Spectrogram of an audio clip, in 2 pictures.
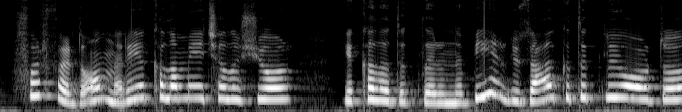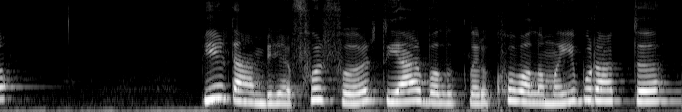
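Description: Slow, high-voiced woman reading a storybook. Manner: gentle, expressive. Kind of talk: children's storybook read-aloud.

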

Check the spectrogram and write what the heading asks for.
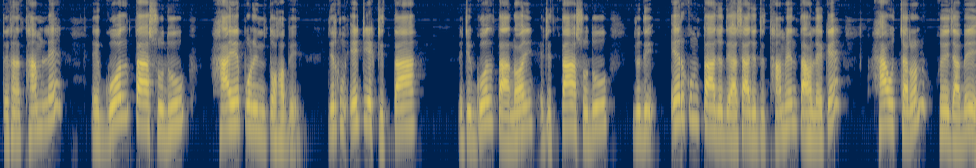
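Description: A Quran reading teacher leads an online lesson at a steady, careful pace. Each letter and vowel mark is sounded out in turn before the rule behind it is explained. The voice is smooth and clear and sits close in a dry space. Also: medium pitch, measured pace, pauses often, no echo. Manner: spells out letters and vowel marks one by one, explains rules patiently; addresses viewers directly, checks understanding.

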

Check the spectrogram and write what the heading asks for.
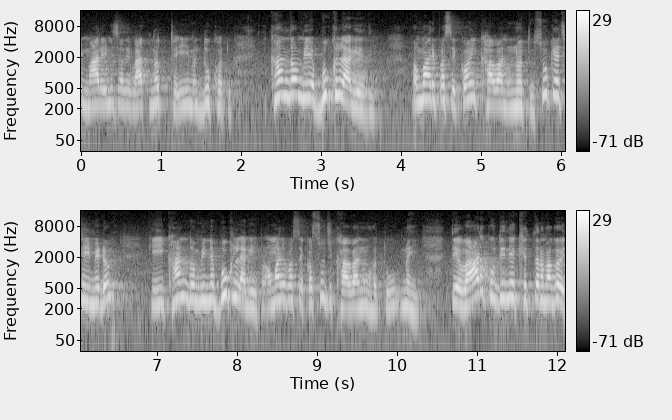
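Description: A woman schoolteacher, reading a textbook lesson aloud to a class and re-explaining each line, often checking that the pupils follow. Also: high-pitched. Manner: reads a line then re-explains it, often asking "બરાબર છે?".

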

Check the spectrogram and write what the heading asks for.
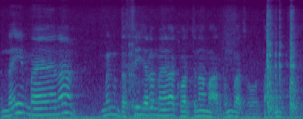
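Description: Middle-aged man, Indian Punjabi accent, teasing casual chat, echoey room, very loud clatter of pots. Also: on the high side, lively intonation, normal speed, distant mic, very noisy. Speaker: father in a family vlog. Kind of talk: casual family chat while cooking.

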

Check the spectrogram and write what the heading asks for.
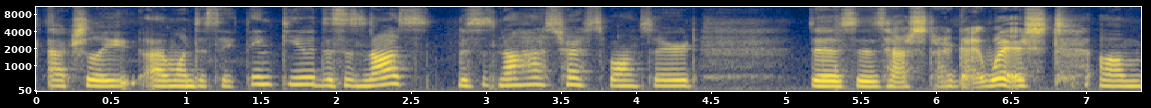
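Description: A young woman, rambling excitedly in a casual vlog to her tablet camera, full of ums and likes. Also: a little high. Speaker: vlogger. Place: indoors at home, dim room. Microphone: tablet camera held close.

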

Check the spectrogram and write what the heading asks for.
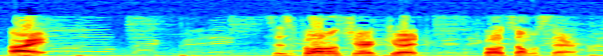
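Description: A man streaming a game live, chatting casually, bossing his viewers around with excitable, profane outbursts. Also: on the high side, fast, dull audio, faint music behind.

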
